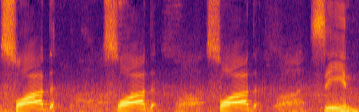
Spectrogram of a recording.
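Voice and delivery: صاد drawn out with a whistling hiss; whistling sounds. Shown as a demonstration. Teacher showing the whistle in صاد and سین, drawn out. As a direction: stretch صاد long and hiss it. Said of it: "سیٹی کی سے آواز آنا چاہیے".

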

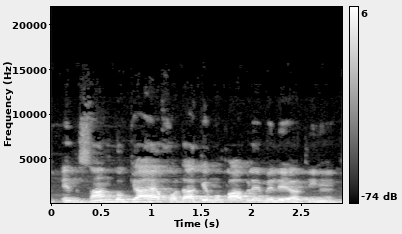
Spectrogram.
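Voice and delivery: usual speaking voice

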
